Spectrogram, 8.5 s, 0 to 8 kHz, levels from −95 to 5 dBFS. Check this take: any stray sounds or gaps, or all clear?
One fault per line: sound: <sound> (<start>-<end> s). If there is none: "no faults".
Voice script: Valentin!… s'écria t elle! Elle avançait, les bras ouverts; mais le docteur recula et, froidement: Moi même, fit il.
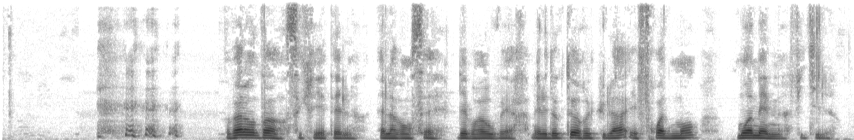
sound: laugh (1.0-1.8 s)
